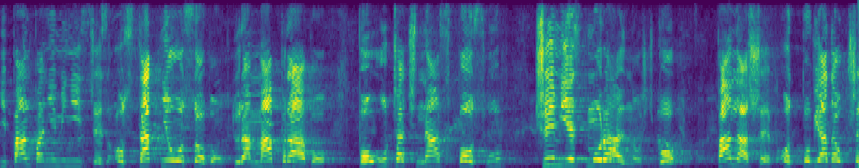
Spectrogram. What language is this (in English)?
Polish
